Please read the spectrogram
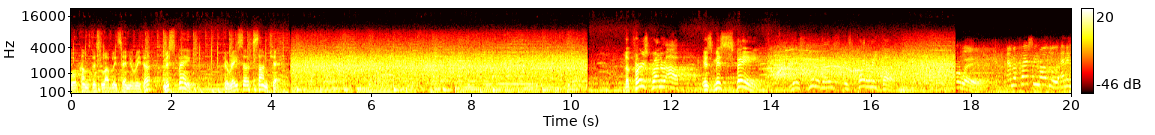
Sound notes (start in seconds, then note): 4.3 crowd applauding; 5.3 upbeat music; 13.5 crowd cheering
